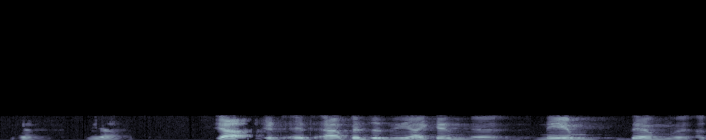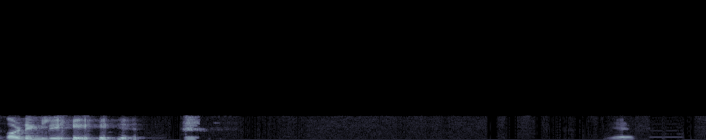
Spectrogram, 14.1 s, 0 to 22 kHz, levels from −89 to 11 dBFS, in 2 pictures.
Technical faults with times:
none

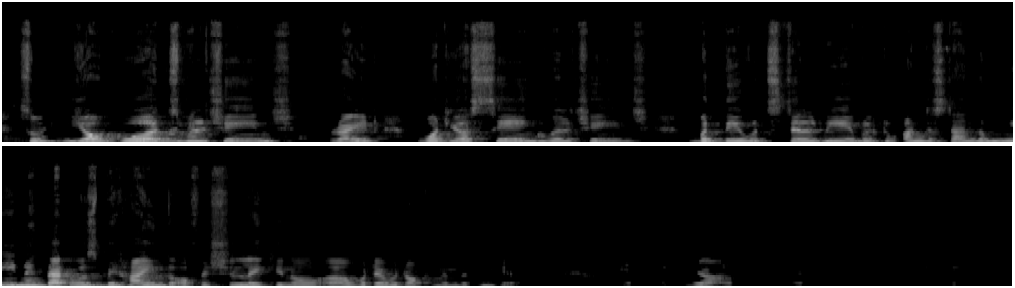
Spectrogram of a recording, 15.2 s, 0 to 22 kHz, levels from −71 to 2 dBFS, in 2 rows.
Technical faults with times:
0.00-0.19 echo leak
1.94-2.27 echo leak

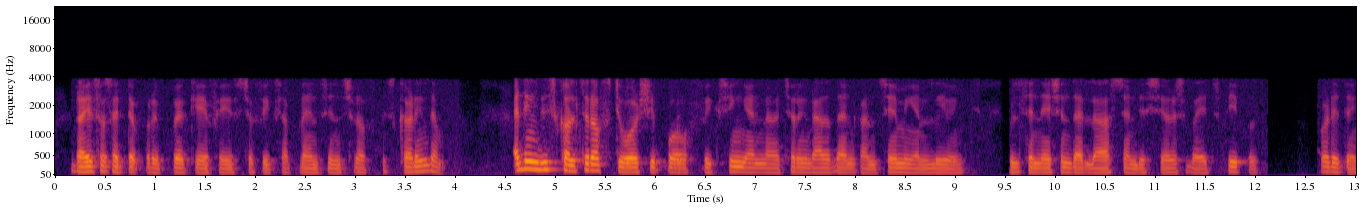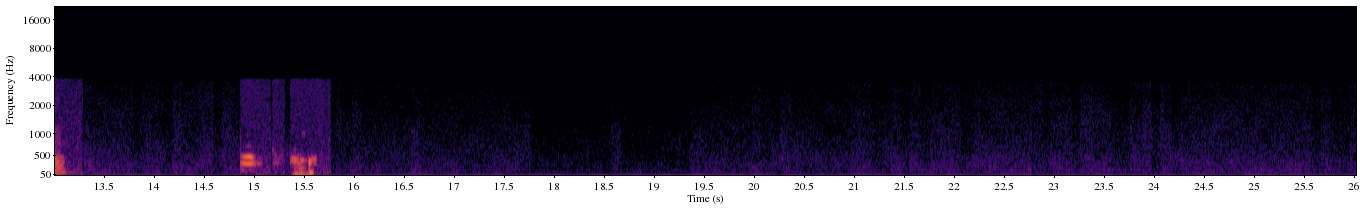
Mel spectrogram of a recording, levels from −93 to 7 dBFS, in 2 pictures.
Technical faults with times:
0.00-0.16 comfort noise in place of the background
3.26-3.28 sound dropped by the voice detector
4.04-4.58 comfort noise in place of the background
9.24-9.54 comfort noise in place of the background
12.12-12.62 comfort noise in place of the background
13.28-14.86 comfort noise in place of the background
15.76-26.02 comfort noise in place of the background

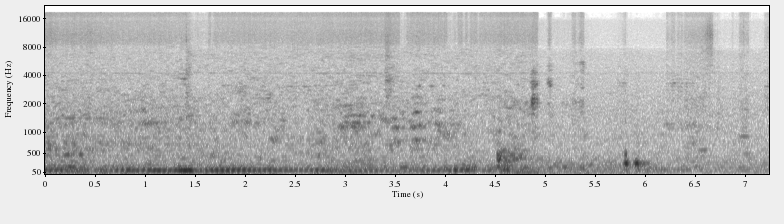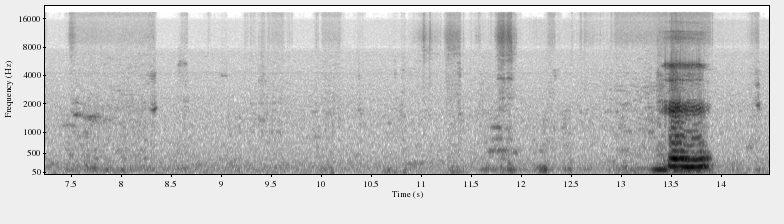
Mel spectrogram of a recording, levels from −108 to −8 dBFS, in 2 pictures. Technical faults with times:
0.00-14.48 block size mismatch (truncated)

